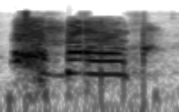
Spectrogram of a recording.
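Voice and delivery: imitating a blaring shout, high and loud; loud mock shout of a friend returning. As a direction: yell it like a sudden jump scare. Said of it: "That's what I get".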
